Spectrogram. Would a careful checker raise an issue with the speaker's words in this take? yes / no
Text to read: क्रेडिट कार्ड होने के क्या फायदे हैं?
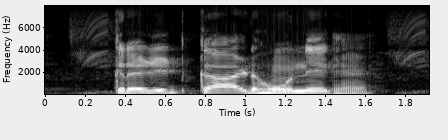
yes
